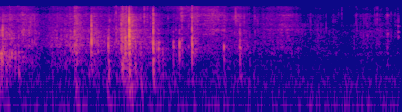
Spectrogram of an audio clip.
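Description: A small foil sachet crinkling as it is handled, a run of sharp irregular crackles in the first second or so that then thins out.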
